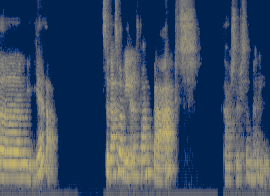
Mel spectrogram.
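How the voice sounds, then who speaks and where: Speaking with an American accent at a fairly high pitch, a woman talks at a fairly slow pace with long, frequent pauses, ordinary pitch variation, big swings in loudness and audible room echo. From Minnesota. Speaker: pharmacy student. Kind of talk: casual chat.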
